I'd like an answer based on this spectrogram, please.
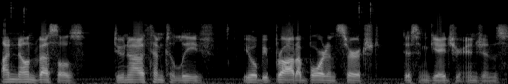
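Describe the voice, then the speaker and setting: A man puts on a robotic character voice with a fairly low pitch. He moves at a fairly quick pace on a very clean recording with a silent background. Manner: robotic, flat, commanding.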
